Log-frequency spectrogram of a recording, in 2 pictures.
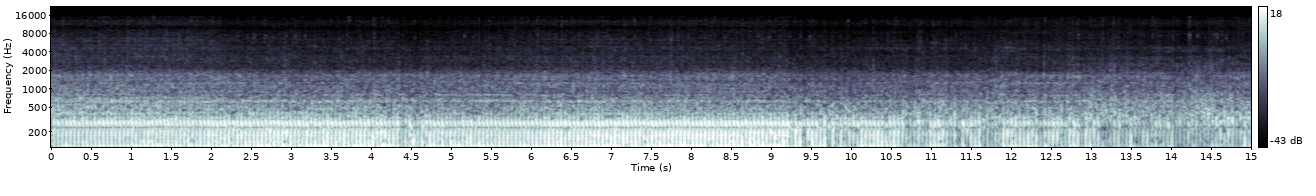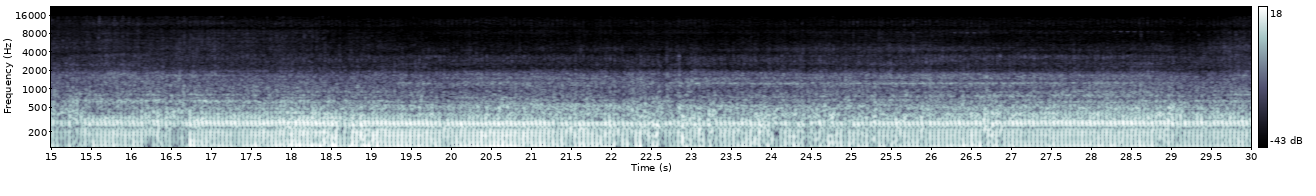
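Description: Motorcycle engine running steadily at cruising speed, a constant low hum that dips a little in the middle and comes back up.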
